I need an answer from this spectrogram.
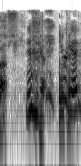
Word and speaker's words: Rush: You have athletes who, I'm thinking Rebecca Rush, I guess, as far as leading it, but is it Rush or Roosh? I just pronounced it horribly. Rush.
